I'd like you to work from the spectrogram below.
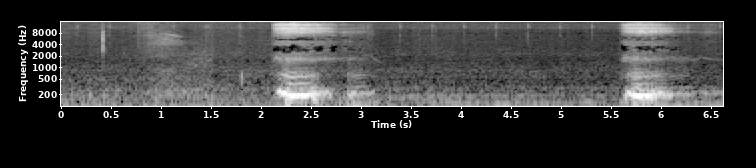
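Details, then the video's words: Pet dog asleep indoors, snoring: two loud, rasping, breathy snores about three and a half seconds apart, each swelling briefly then fading, with quiet room tone between them. "Will my dog wake up listening to his own snoring?"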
